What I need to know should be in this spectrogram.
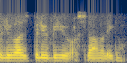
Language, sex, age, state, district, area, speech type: Kashmiri, male, 30-45, Jammu and Kashmir, Anantnag, rural, conversation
